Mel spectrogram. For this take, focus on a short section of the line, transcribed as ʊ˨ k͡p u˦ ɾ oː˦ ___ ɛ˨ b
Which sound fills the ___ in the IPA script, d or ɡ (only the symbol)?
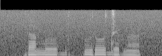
d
